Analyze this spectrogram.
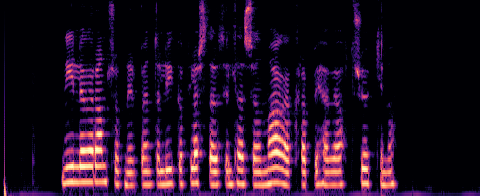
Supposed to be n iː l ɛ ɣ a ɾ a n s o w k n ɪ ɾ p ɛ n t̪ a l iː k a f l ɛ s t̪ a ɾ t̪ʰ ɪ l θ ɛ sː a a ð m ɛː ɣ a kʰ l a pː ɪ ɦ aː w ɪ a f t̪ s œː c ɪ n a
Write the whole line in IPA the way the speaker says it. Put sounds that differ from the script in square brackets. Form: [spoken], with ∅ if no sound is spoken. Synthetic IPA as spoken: n iː l ɛ ɣ a ɾ a n s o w k n ɪ ɾ p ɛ n t̪ a l iː k a f l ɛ s t̪ a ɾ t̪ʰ ɪ l θ ɛ sː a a ð m [aː] ɣ a kʰ [ɾ] a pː ɪ ɦ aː [v] ɪ a f t̪ s œː c ɪ n a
